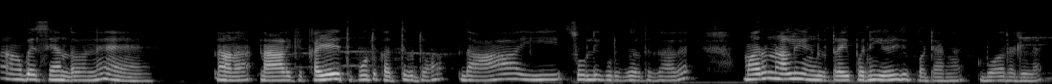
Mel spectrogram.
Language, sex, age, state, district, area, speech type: Tamil, female, 60+, Tamil Nadu, Kallakurichi, urban, spontaneous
